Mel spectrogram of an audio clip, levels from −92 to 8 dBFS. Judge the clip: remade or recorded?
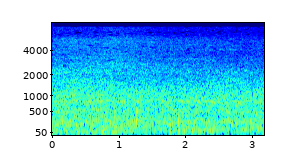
recorded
